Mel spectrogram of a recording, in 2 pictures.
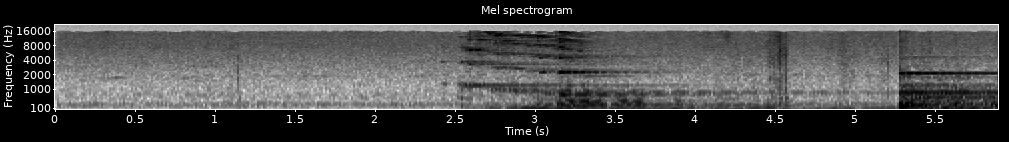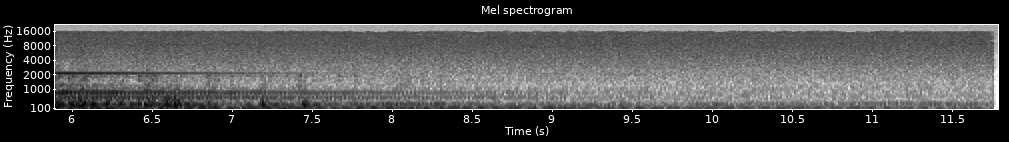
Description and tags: I recorded the reverberation coming from an old toy piano after hitting the keys.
